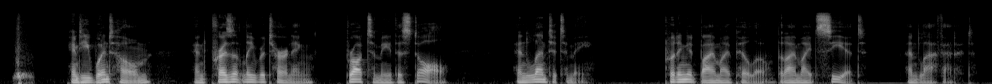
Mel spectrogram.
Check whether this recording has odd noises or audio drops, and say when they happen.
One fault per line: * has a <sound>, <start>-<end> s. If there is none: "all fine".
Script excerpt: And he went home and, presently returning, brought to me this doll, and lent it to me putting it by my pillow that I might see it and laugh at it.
* has a whoosh, 0.1-0.4 s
